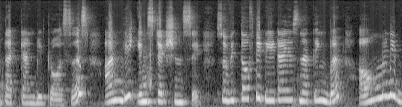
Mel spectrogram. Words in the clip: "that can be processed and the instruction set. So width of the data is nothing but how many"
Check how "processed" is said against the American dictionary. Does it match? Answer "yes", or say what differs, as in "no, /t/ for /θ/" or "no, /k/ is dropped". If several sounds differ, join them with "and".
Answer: no, /t/ is dropped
